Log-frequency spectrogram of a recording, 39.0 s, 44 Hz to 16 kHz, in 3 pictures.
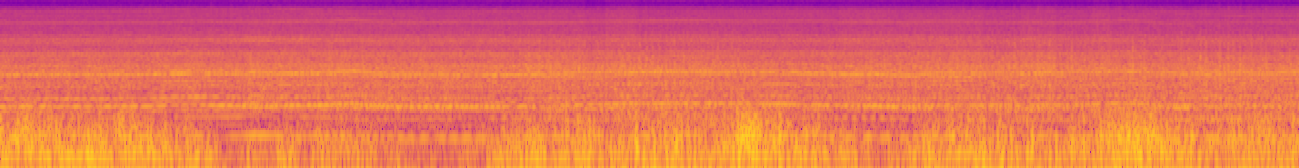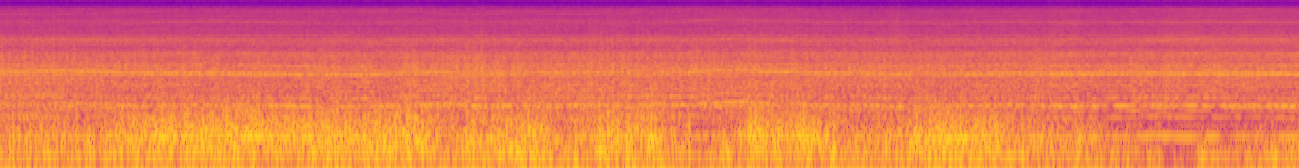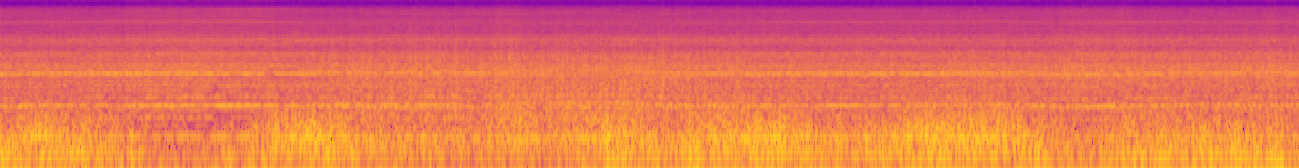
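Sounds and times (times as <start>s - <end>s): drone propellers whining: 0.0s - 38.9s
wind buffeting microphone: 0.0s - 38.9s.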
